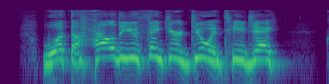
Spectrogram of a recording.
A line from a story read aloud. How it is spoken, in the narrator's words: Griffin shouted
